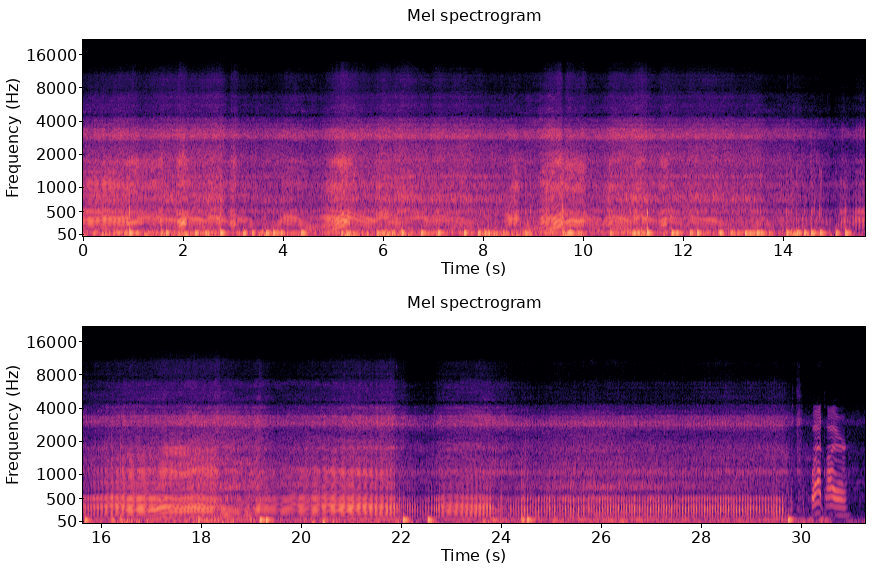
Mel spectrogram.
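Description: Dirt bike engine ridden hard on a trail, revving up and down again and again through the gears, with low thumps and rumble from the bumps. Near the end the engine holds a steadier pitch, then falls away as the bike rolls to a stop.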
